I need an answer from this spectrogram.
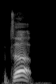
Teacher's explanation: >> Notice that what is becomes what's and up often gets a slightly shorter vowel sound.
